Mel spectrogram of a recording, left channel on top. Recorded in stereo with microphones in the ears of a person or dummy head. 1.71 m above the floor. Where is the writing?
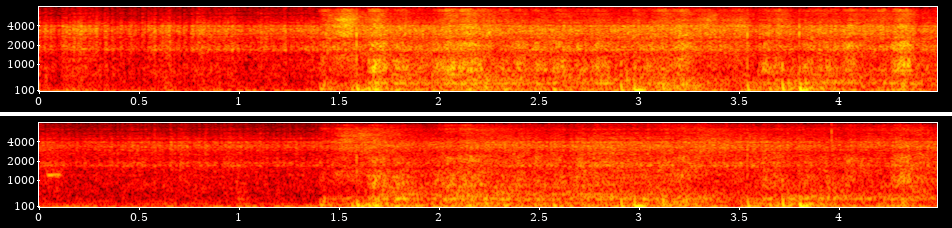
30° left (ahead or behind), 2.5 m.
